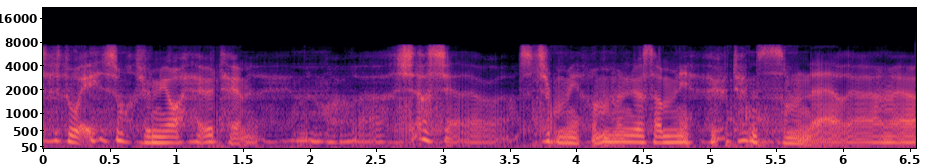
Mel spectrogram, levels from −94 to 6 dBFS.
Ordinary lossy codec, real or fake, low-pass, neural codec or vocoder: none; fake; 7.2 kHz; autoencoder, 22.05 kHz, a latent of 192 numbers a frame, VITS, trained on many speakers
